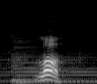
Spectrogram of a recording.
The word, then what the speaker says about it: Lauth: it's my delight today to be with lo and i pronouncing that right there that's exactly right bill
